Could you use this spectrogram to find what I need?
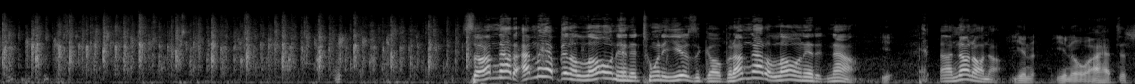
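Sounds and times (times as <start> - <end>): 
audience applause: 0.0 - 5.1
speech: 4.7 - 11.3.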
